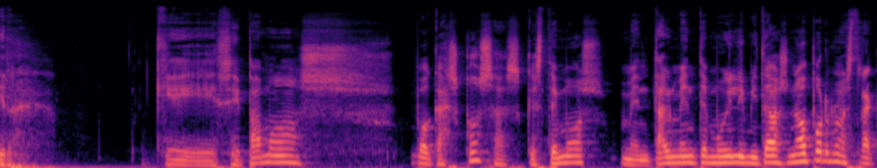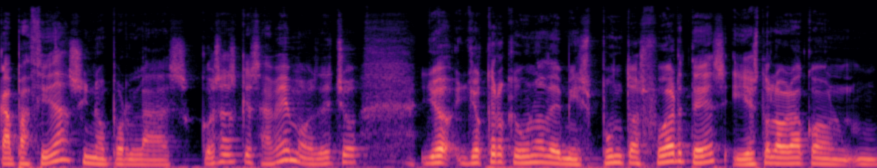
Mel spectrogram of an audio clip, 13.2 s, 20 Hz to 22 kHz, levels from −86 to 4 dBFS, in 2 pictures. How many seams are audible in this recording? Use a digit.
2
